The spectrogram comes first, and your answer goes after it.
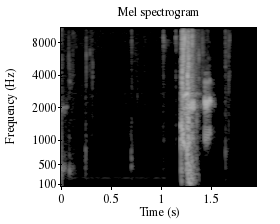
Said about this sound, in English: Is that a frog?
